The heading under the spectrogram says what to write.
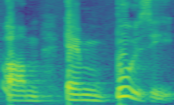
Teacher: you get a low boundary tone hooking onto it, and you get a falling tone on that penultimate syllable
